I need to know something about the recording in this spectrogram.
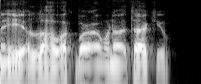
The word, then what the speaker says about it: Allahu Akbar: So when a Muslim he says Allah, you notice he pronounced something. He say Hu Akbar, correct? Hu Akbar. But when they say it, but they don't write it. Hu Akbar. Allahu Akbar.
